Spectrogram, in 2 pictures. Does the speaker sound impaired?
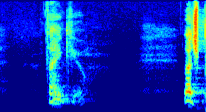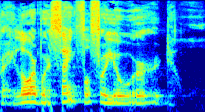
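Yes: hoarseness after vocal cord surgery; earlier doctor attributed voice problem to aging, sought second opinion; post-surgery check few days ago, surgeon says vocal cords look much better, straight lines; hard for listeners to hear, not smooth.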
